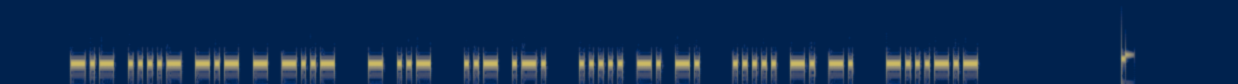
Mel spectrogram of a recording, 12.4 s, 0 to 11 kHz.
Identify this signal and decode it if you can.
Morse code, heard as a keyed tone, about 25 wpm, 700 Hz. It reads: K4KTX TU UR 5NN 5NN <BK>
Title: SOTA QSO Practice 25wpm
